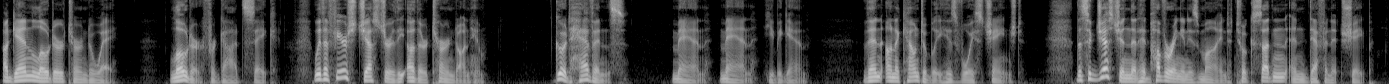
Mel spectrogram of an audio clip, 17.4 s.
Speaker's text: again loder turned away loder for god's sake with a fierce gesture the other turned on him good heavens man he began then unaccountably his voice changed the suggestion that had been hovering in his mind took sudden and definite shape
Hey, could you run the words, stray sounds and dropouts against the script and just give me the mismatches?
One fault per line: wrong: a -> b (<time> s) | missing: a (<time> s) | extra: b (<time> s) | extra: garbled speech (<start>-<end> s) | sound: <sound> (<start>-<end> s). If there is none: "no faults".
extra: man (9.0 s)
missing: been (14.4 s)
